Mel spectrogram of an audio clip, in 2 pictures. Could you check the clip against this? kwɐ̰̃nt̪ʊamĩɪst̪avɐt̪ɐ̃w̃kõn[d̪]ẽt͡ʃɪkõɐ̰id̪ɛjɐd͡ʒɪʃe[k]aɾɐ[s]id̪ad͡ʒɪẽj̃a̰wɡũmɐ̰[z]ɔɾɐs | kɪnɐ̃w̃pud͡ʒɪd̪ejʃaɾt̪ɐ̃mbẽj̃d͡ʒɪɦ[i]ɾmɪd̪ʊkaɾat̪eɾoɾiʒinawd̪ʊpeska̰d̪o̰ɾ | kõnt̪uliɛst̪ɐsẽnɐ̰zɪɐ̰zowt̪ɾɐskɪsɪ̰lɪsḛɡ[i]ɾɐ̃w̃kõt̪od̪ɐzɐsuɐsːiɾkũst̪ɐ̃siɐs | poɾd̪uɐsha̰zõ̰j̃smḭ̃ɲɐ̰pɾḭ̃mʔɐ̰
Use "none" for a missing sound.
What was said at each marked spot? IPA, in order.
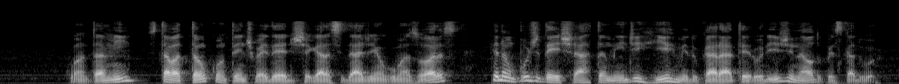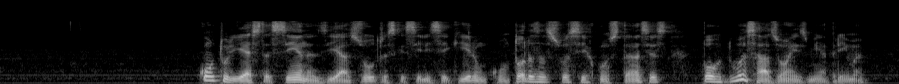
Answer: t̪, ɡ, s, z, i, i

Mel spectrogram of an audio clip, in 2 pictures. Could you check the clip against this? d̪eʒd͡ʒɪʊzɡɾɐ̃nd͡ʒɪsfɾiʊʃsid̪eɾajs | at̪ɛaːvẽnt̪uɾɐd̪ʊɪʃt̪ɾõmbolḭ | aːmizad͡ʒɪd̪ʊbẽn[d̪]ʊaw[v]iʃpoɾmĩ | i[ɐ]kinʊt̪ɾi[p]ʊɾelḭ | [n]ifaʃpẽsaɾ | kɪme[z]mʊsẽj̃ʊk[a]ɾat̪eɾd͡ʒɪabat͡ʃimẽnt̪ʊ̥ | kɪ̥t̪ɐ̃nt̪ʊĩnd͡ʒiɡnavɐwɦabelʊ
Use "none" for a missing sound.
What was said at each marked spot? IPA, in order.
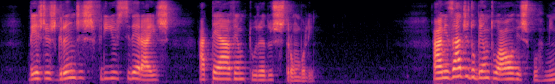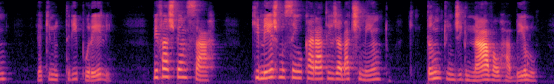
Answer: t̪, v, a, p, m, ʒ, a

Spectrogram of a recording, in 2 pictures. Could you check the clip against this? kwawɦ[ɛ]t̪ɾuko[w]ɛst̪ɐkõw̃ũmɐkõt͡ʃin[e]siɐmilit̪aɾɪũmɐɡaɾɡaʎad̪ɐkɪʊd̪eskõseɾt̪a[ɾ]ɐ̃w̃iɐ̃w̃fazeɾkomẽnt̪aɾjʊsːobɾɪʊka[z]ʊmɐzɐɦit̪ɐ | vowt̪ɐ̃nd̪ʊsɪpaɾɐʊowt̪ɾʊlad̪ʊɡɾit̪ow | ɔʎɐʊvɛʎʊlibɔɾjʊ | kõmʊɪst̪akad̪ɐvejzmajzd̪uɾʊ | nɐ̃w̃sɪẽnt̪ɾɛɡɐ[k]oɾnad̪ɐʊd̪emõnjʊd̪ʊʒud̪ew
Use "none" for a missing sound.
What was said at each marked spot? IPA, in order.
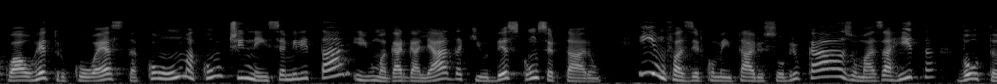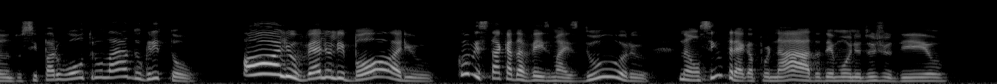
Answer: e, w, ẽ, ɾ, z, p

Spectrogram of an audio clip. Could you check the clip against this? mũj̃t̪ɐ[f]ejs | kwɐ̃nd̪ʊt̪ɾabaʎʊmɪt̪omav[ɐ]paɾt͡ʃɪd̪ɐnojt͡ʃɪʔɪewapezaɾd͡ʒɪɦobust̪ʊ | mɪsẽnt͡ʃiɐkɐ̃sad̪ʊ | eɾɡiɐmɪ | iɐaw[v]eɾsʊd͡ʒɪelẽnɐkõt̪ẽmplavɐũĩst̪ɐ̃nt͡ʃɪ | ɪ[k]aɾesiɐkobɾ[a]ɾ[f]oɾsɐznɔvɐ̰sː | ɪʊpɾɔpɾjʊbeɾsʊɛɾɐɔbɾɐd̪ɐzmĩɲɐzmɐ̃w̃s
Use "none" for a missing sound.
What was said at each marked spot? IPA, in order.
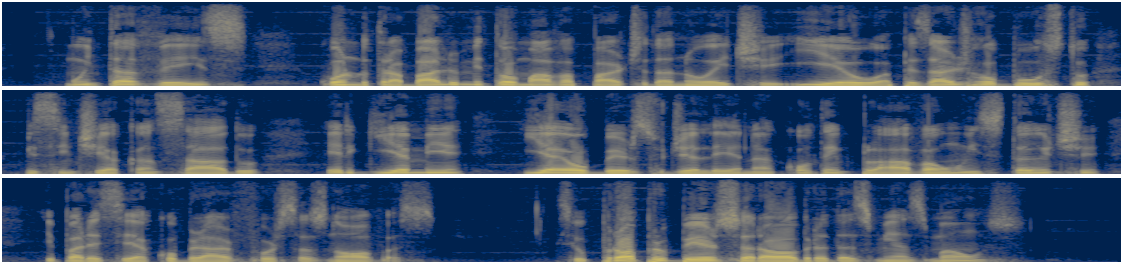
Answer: v, ɐ, b, p, a, f

